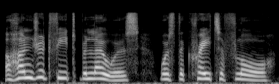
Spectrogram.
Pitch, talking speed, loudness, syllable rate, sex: 240 Hz, 195 wpm, -16 LUFS, 4.8 syllables/s, female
